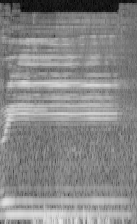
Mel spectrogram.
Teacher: را کے اوپر جب زبر آ جائے یا پیش آ جائے تو را کو پر پڑھتے ہیں، زیر آنے کی صورت میں را باریک پڑھی جائے گی یا نارمل پڑھی جائے گی۔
